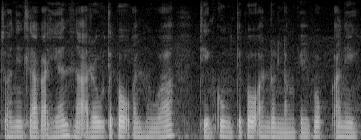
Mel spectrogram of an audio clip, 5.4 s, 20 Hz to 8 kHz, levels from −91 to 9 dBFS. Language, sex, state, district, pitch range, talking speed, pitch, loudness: Mizo, male, Mizoram, Aizawl, 100-105 Hz, 220 wpm, 105 Hz, -22 LUFS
